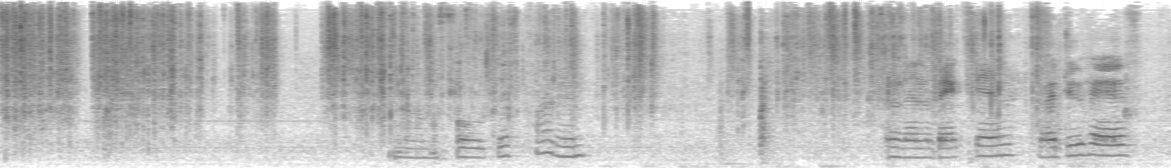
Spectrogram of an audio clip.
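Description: Aluminium foil crinkles and rustles as hands fold it.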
